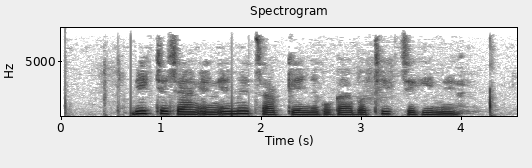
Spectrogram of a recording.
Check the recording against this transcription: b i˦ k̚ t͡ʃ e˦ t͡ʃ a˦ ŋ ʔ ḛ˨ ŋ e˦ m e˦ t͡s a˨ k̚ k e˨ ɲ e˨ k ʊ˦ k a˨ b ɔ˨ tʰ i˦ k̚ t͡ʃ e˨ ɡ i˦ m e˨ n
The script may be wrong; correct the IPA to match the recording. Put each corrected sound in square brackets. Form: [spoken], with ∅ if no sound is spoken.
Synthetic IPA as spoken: b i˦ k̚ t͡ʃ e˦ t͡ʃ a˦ ŋ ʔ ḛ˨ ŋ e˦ m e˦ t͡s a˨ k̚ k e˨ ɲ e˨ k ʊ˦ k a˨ b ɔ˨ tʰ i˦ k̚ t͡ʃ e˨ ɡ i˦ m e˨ n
